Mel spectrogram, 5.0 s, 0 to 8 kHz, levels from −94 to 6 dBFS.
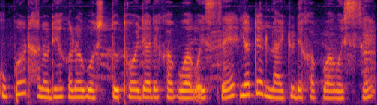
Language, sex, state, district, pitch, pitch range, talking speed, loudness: Assamese, female, Assam, Sonitpur, 225 Hz, 215-240 Hz, 180 wpm, -19 LUFS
